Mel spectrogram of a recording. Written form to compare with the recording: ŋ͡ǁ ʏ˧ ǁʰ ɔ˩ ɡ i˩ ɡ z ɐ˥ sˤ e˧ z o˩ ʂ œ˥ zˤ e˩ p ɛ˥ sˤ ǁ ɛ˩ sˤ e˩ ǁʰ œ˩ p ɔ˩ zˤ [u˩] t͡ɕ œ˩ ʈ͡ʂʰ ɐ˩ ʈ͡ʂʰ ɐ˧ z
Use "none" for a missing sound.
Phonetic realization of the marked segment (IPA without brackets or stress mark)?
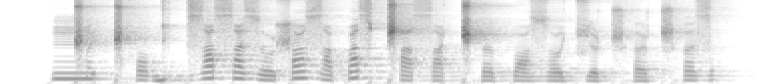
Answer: u˩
